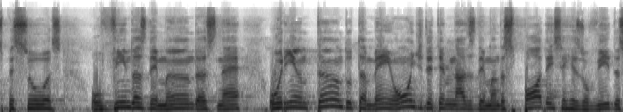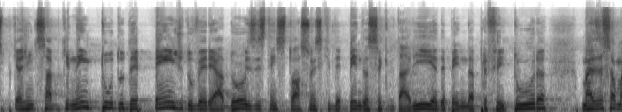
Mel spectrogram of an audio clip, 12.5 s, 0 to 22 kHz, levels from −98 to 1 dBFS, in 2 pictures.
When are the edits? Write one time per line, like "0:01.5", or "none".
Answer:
none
